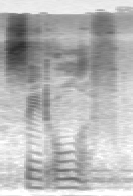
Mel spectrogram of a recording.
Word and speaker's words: St. Olaf: That's how you say it, right? – Well, there's no apostrophe, yes. St. Olaf.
